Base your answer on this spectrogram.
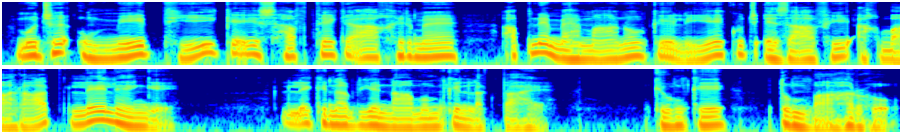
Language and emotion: Urdu, sad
